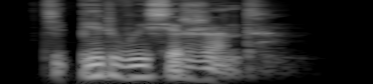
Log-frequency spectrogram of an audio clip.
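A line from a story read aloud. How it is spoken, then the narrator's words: Quiet. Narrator (Russian): тихо сказал веганин Краб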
